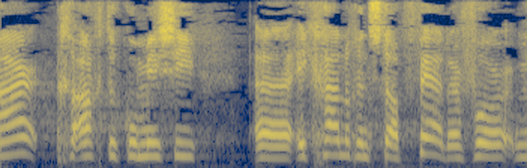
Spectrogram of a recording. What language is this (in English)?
Dutch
